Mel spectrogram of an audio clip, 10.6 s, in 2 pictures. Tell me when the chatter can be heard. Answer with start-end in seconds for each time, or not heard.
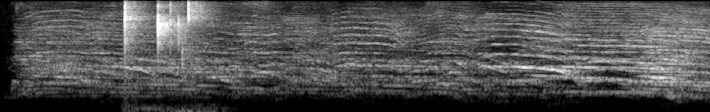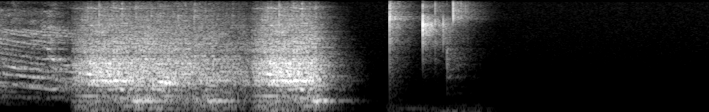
0.1-7.8.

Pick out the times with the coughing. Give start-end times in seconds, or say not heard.
not heard.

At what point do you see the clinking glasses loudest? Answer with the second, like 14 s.
1 s.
